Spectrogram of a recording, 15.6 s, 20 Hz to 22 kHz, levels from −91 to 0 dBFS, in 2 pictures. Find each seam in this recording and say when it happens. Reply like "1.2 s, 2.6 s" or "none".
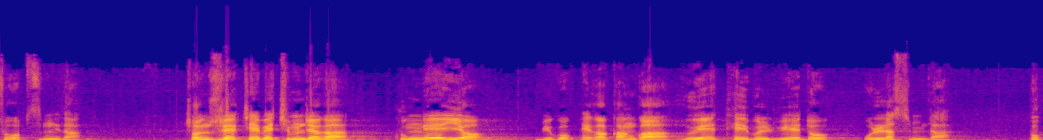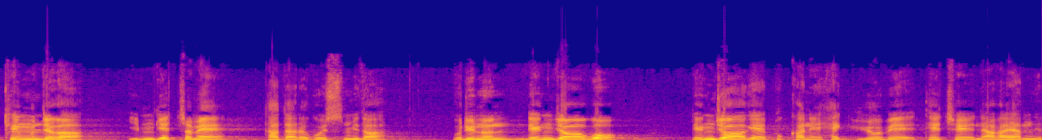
7.7 s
